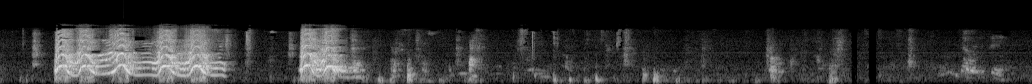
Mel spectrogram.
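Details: Dog barking suddenly and loudly during a half-hour neighbourhood walk in chilly wind: two quick runs of sharp, harmonic barks, then a shorter burst, fading into footsteps and quiet rustling.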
